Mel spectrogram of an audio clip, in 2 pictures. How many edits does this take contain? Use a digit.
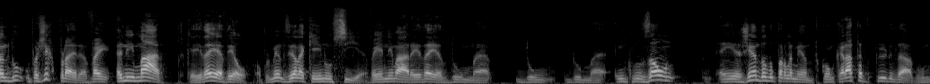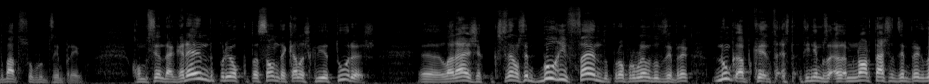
2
